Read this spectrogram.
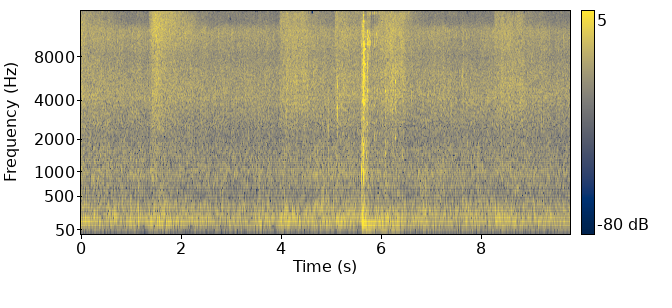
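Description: Strong wind blows steadily across open water.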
